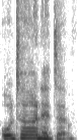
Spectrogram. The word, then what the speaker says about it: alternative: alternative, yeah, Yeah, alternative, but yeah, the correct pronunciation is alternative.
